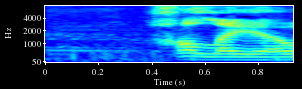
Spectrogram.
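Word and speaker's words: Jaleo: We had Galileo when Molly was down one time. Halleo, I think, is actually how you pronounce it. should probably stop pronouncing it like a Midwestern white guy.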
